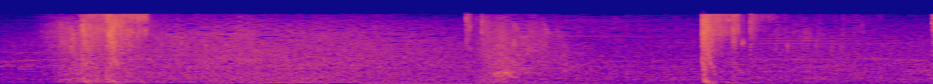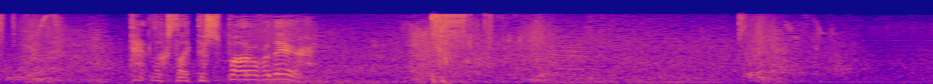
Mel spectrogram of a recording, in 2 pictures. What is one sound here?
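Sharp whooshes sweep past again and again as a figure swings through the air.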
